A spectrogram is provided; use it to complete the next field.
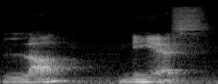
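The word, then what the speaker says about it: la nièce: The gneiss, the नीस को French में कहते हैं ला नियस, स्पेलिंग सेम है, बस ई के ऊपर में एसएन मार्क लग जाएगा और प्रोनाउंसिएशन हो जाएगा ए, ला नियस, ला नियस।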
